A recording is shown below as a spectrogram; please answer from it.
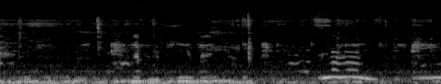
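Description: Low road and engine rumble heard from inside a moving car's cabin, easing off about two-thirds of the way through as the car slows, with brief murmured voices.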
